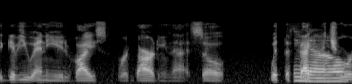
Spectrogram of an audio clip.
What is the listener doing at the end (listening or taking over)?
listening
